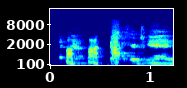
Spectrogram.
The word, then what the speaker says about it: Stoffregen: We have, and I'm going to mess up his name, Stoffregen. Close. Stoffregen. It's soft G.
